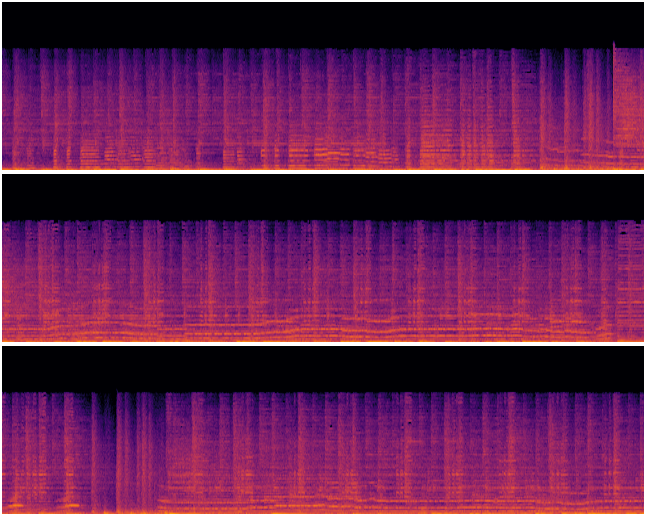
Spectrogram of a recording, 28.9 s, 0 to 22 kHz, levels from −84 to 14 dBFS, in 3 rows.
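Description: A steady mains hum at 50 Hz runs through the whole recording. It sits only a little below the audio, loud and constant, likely from a ground loop or nearby transformer.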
